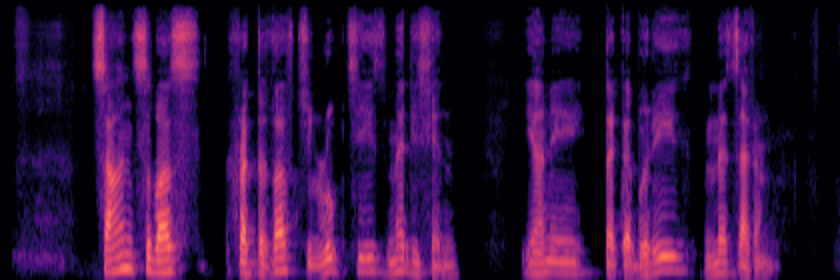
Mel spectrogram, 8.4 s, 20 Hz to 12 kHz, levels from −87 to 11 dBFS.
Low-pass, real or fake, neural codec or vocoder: 10.8 kHz; fake; codec, 24 kHz, 1 kbps, SNAC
